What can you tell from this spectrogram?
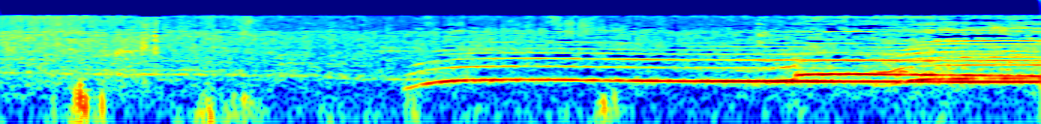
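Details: Siberian Husky: a faint steady tone and scattered thumps, then a strong howl swoops up and holds steady. A second, higher voice joins near the end, giving a two-part harmony.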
